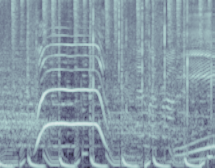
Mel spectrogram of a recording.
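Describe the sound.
Audience cheering and applause greet a comedian coming on stage at a roast battle comedy show. The crowd noise is loud and continuous over a steady, thumping music beat.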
